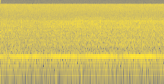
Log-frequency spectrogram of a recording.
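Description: A steady hum holding one pitch, with a soft hiss behind it.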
